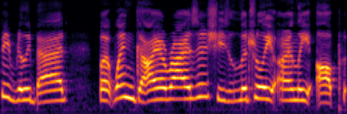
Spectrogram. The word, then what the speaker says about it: Gaia: Whereas in Heroes of Olympus, we have, depending on where you are, the pronunciation is either Gia or Gaia. I personally pronounce it as Gaia.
